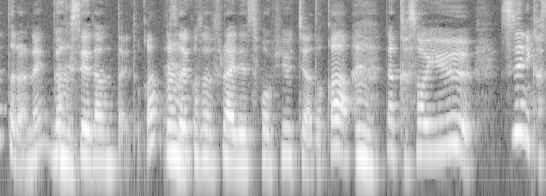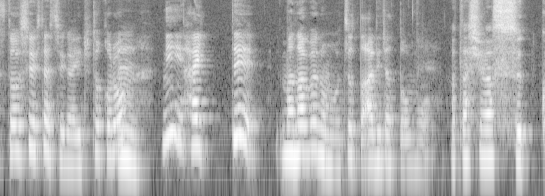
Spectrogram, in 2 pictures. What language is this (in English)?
Japanese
